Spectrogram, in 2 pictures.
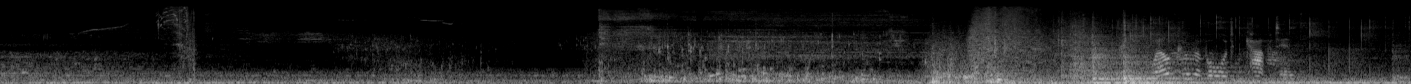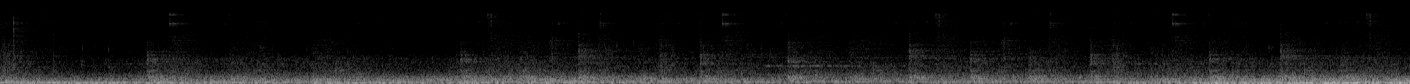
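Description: A low underwater rumble hums steadily.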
